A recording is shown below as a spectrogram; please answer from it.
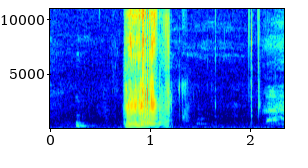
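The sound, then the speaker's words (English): Fart: a single loud, buzzy blast lasting about half a second, standing out against an otherwise quiet background. “Oh, we heard it. That was a fart.”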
